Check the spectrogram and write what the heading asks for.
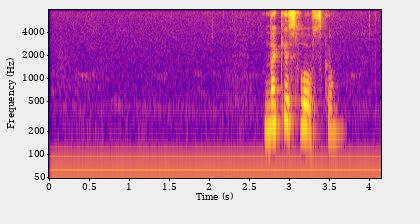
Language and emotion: Russian, neutral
